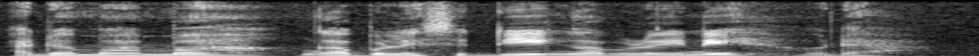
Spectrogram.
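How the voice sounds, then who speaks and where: A woman, a podcast guest telling a personal story in a chatty, animated way and acting out the people she quotes. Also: fast, gravelly. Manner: animated, acts out quoted people with sharp jumps in pitch and loudness; chatty, keeps addressing the host as "Mas". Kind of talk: casual storytelling chat.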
